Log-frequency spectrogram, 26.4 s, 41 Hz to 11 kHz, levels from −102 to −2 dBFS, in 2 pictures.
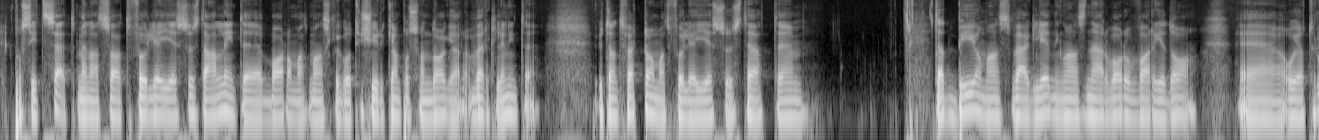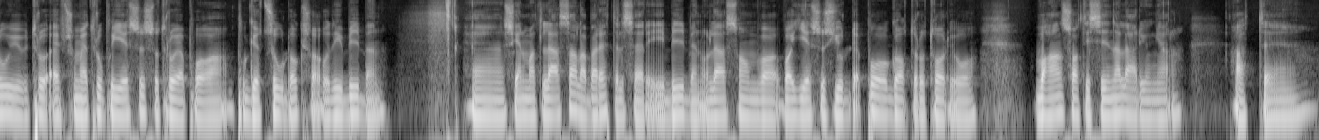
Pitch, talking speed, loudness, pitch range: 105 Hz, 220 wpm, -24 LUFS, 105-115 Hz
